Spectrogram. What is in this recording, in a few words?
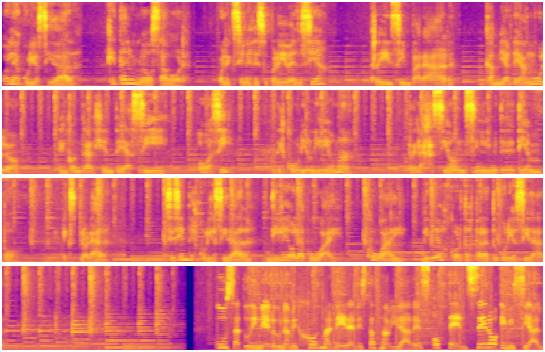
Spanish, commercial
